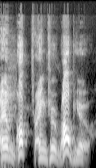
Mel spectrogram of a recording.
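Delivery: loud, high-leaning, animated hobbit voice. Explaining to Pete how you shift between one actor's characters, do an Ian McKellen impression. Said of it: "then I get the Ian McKellen from sort of uh, Magneto to Bilbo Baggins".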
